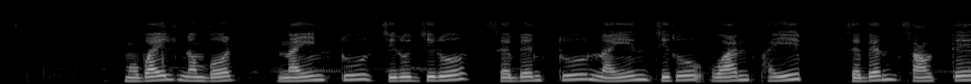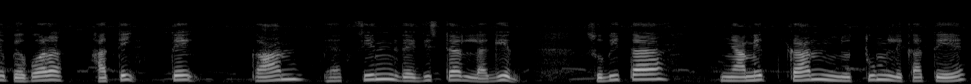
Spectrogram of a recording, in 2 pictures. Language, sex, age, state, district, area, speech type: Santali, male, 30-45, West Bengal, Purba Bardhaman, rural, read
